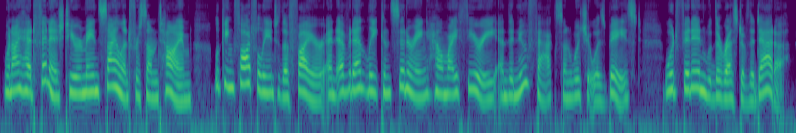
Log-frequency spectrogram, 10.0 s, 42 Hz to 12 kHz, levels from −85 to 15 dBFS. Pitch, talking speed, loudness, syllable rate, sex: 225 Hz, 235 wpm, -18 LUFS, 6.1 syllables/s, female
